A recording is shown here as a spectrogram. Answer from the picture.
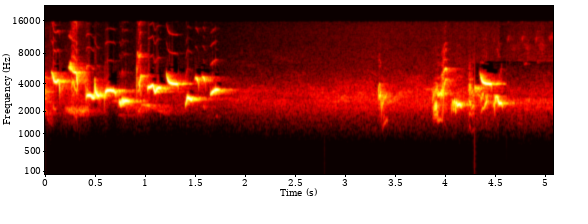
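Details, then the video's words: A Eurasian blackcap (Sylvia atricapilla) sings two bright, rapid bursts of varied fluty whistles and chirps, separated by a brief pause. "Eurasian Blackcap (Sylvia atricapilla)"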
